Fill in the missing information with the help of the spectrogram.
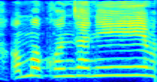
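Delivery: high, bright surprised hello; a churchwoman gushing at the door; delighted greeting. Retold or imitated. Visiting women greeting the deaconess, high and gushing. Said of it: "하면서".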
